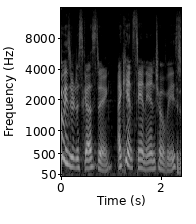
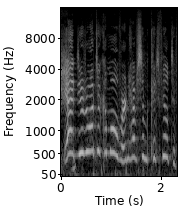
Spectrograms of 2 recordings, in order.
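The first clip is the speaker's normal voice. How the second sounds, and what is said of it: Put-on Irish accent. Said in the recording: “You said it with an Irish accent.”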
